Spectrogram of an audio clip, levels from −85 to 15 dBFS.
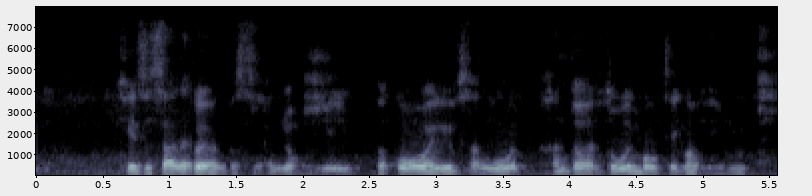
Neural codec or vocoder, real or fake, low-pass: codec, 16 kHz, 4 kbps, FunCodec, trained on LibriTTS, 50 frames a second; fake; 7.2 kHz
